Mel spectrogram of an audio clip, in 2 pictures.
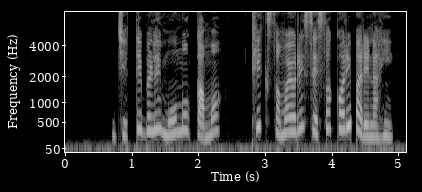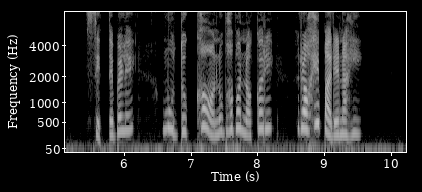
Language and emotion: Odia, sad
